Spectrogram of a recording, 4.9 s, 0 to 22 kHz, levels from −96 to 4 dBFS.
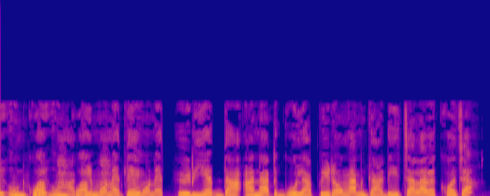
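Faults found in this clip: Hissy, grainy treble with nothing above 10.6 kHz, throughout. Likely Vorbis compression: coarse residue quantisation turning detail to noise, fits roughly 36 kbps.

Doubled audio track from 0 to 1.62 s, already running at start: equal-level copy trailing by around 0.4 s, cuts off abruptly. Likely a second, slower capture path.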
